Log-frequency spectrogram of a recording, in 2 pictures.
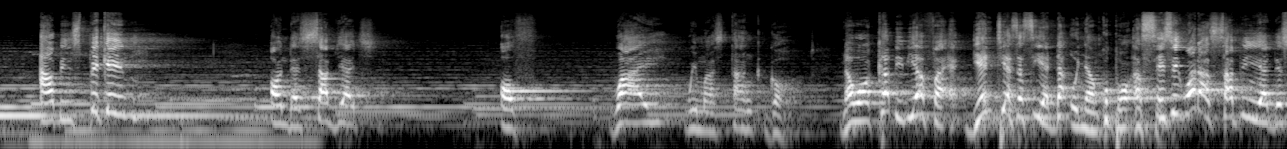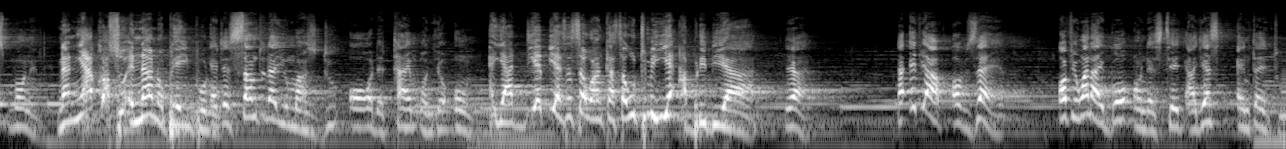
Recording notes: Preached at The Life Cathedral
